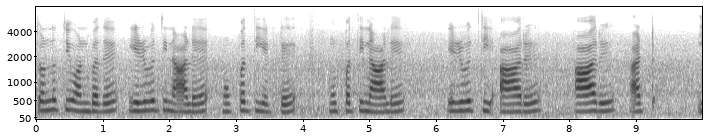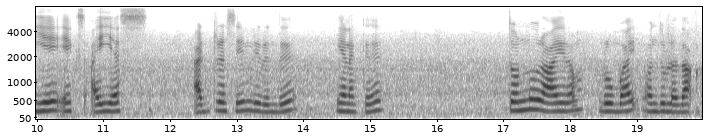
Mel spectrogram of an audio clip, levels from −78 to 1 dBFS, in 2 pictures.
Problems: constant background noise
